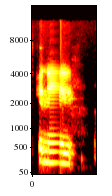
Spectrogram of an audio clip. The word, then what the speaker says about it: Canute: Now, was Canute right? Am I saying that properly? – Yes, Canute.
